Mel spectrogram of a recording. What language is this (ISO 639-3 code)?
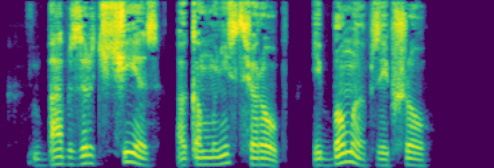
abk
